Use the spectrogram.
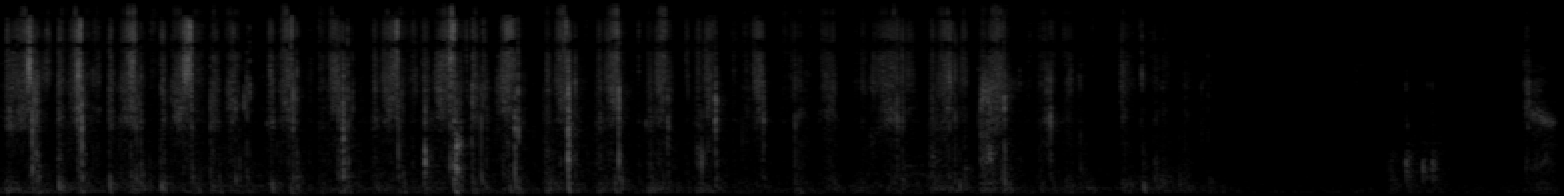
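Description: Tarot cards being shuffled by hand in a rapid, rhythmic series of crisp riffling bursts, close and clear, stopping abruptly near the end into near silence with a couple of faint rustles.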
